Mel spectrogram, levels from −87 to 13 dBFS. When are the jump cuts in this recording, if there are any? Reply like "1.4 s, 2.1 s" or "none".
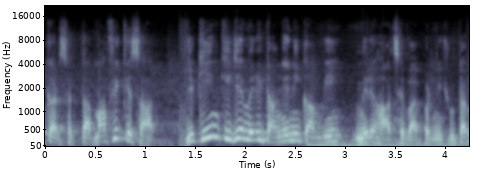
1.2 s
